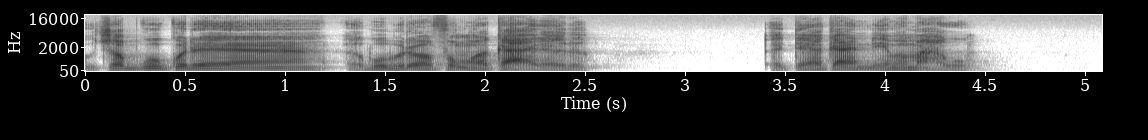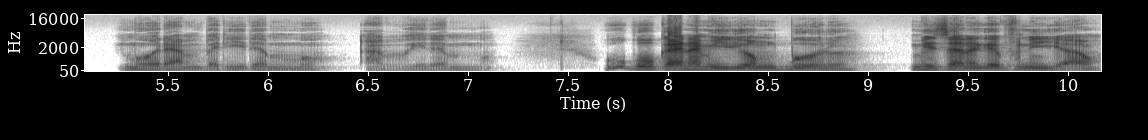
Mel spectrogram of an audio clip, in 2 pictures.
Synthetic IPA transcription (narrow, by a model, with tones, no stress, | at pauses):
u˨so˦p̚ku˦kʷo˦de˦o˨bo˦bɨ˦ɾo˦fo˦ŋo˨a˨˦ka̰˦˨ɾo˨ɾo˦ | ḛ˨te˨a˦ka˦˨n̩˨de˨˦ma˦ma̰˨wṵ˦ | m̩˦mo˦da˨m̩˨be˨di˦de˦mm̩˦mo˨a̰˨bo˨kḭ˦dḛ˦mm̩˦mo̰˨ | u˦ko˦ka˦na˦mi˨ɾjo˦ŋŋ͡m̩˦k͡po˦˨ɾo˦ | i˦sa˦na˦k̬e˦fɨ˦ni˦ja̰˦˨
